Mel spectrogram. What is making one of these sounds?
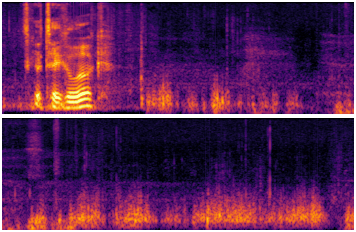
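A man speaks calmly and close by, outdoors.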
